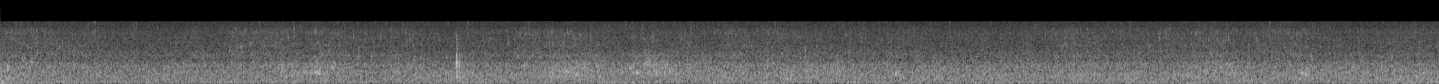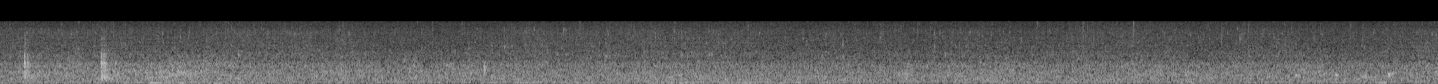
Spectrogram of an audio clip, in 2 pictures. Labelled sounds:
19.2	19.5	water noise, 2.1 to 2.4 kHz

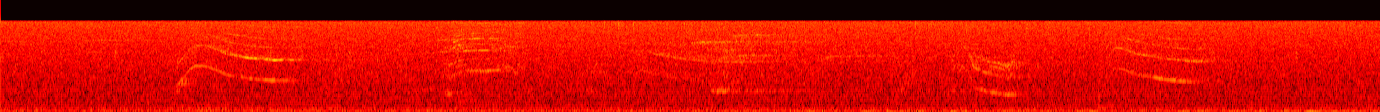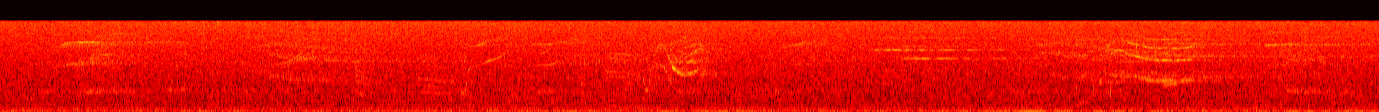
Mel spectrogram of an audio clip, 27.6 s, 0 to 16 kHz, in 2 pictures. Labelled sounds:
1.9	3.0	killer whale, northern resident, 0.99 to 3.6 kHz
4.6	5.0	killer whale, northern resident, 1.4 to 4.4 kHz
6.5	7.6	killer whale, northern resident, 1.9 to 4.0 kHz
9.7	10.2	killer whale, northern resident, 1.2 to 2.3 kHz
11.1	12.1	killer whale, northern resident, 0.93 to 3.3 kHz
14.4	15.2	killer whale, northern resident, 1.7 to 5.1 kHz
16.5	17.0	killer whale, northern resident, 0.99 to 2.4 kHz
18.5	19.6	killer whale, northern resident, 1.6 to 3.9 kHz
19.9	20.8	killer whale, northern resident, 1.2 to 2.6 kHz
21.6	23.1	killer whale, northern resident, 2.1 to 3.8 kHz
24.2	25.8	killer whale, northern resident, 0.83 to 4.4 kHz
26.4	26.8	killer whale, northern resident, 3.3 to 3.6 kHz

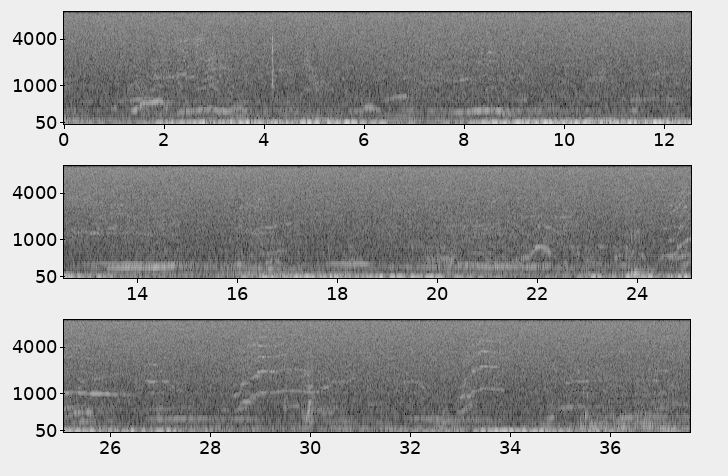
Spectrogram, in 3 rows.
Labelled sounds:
2.0	2.5	humpback whale, 1.2 to 1.6 kHz
5.0	5.2	humpback whale, 0.83 to 1.2 kHz
13.0	13.3	humpback whale, 1.2 to 1.3 kHz
16.3	16.8	humpback whale, 1.2 to 1.7 kHz
24.8	26.0	humpback whale, 0.80 to 1.8 kHz
26.7	27.0	humpback whale, 1.3 to 1.6 kHz
28.8	30.7	humpback whale, 0.80 to 4.4 kHz
33.0	33.9	humpback whale, 0.80 to 4.8 kHz
35.3	35.6	humpback whale, 1.5 to 1.6 kHz

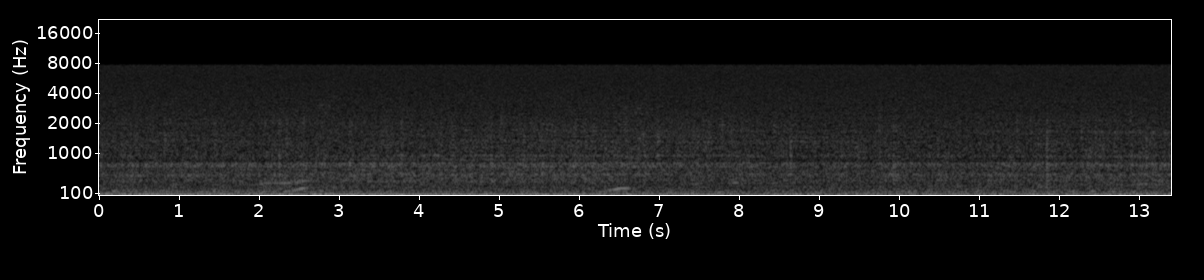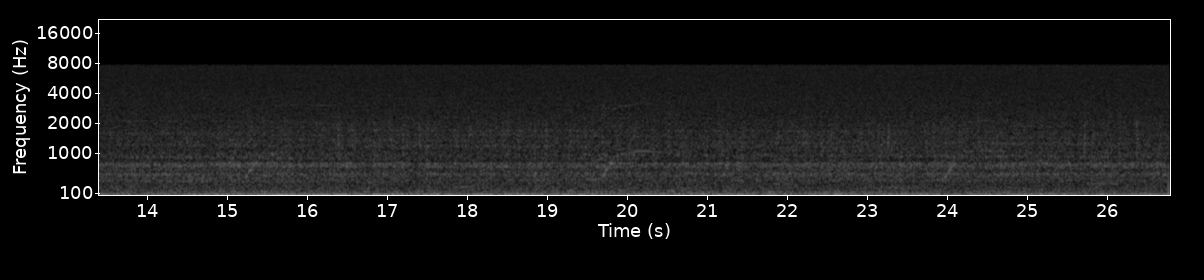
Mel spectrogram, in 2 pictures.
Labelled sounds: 20.0	20.4	humpback whale, 0.93 to 1.1 kHz

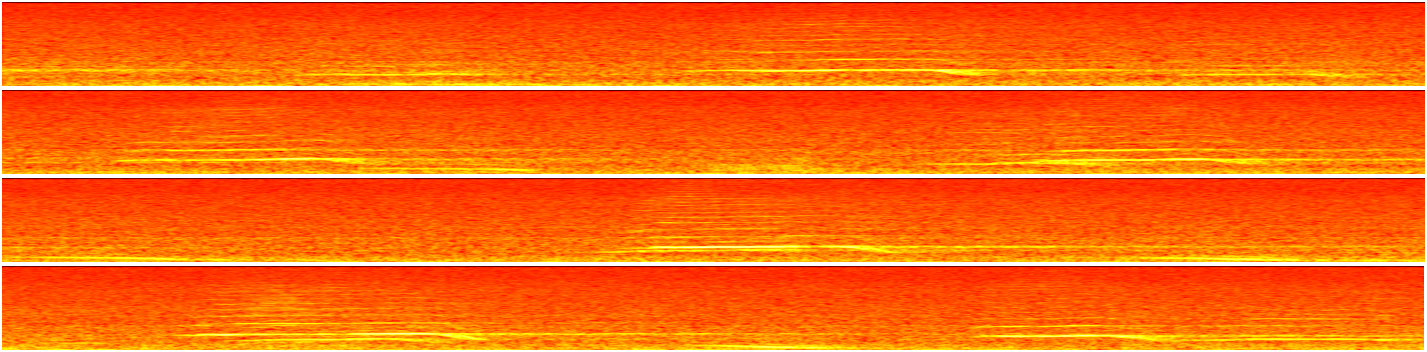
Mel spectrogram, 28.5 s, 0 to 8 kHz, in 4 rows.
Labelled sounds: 3.6	4.6	humpback whale, 0.80 to 4.4 kHz
7.7	8.6	humpback whale, 0.80 to 4.4 kHz
11.8	12.1	humpback whale, 1.7 to 1.8 kHz
12.5	13.1	humpback whale, 0.80 to 0.83 kHz
17.5	18.2	humpback whale, 0.80 to 4.4 kHz
22.3	23.4	humpback whale, 0.80 to 3.2 kHz

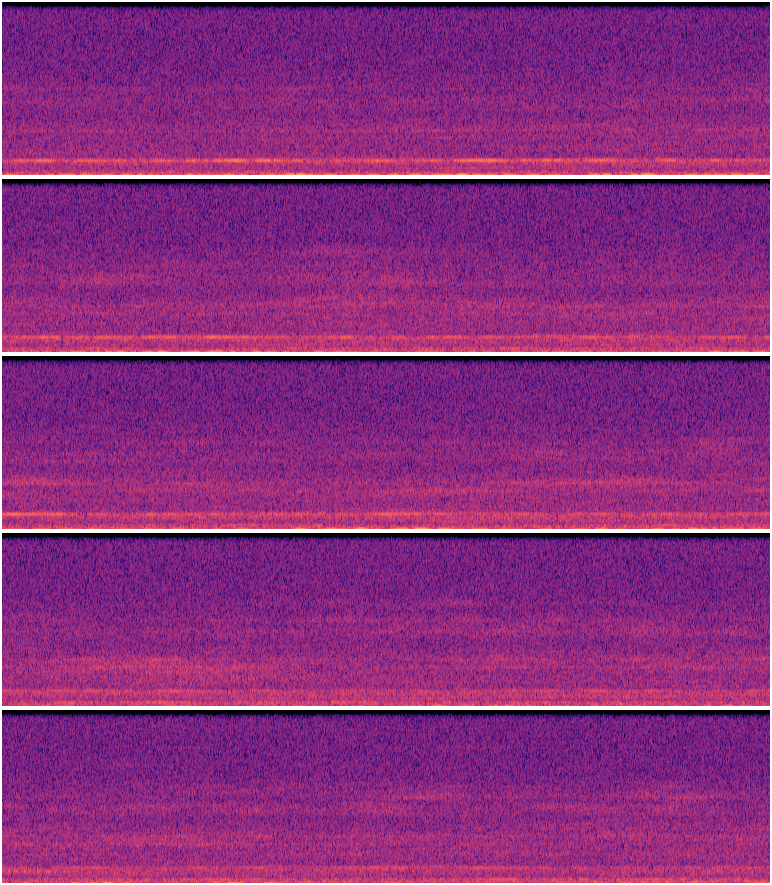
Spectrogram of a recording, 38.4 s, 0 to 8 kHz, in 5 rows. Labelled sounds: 34.6	35.0	vessel noise, 3.8 to 4.2 kHz

